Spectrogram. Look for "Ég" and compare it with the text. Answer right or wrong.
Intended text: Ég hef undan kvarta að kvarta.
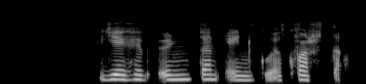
right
